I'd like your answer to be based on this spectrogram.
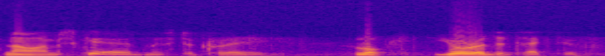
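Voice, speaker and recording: Muffled old-radio anxious tailor. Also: male voice, lowish voice, sing-song, normal speed, husky, full character voice. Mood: worried, pleading. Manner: hesitant, stammering, pleading. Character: anxious, humble neighborhood tailor, a small-shop man. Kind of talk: 1950s radio drama acting. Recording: dull old radio recording.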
